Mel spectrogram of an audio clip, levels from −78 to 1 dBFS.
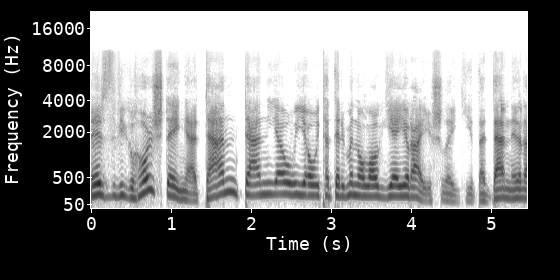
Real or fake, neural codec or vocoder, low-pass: fake; codec, 16 kHz in and 24 kHz out, 0.8 kbps, FocalCodec, streaming, 65536 codes; 10.8 kHz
